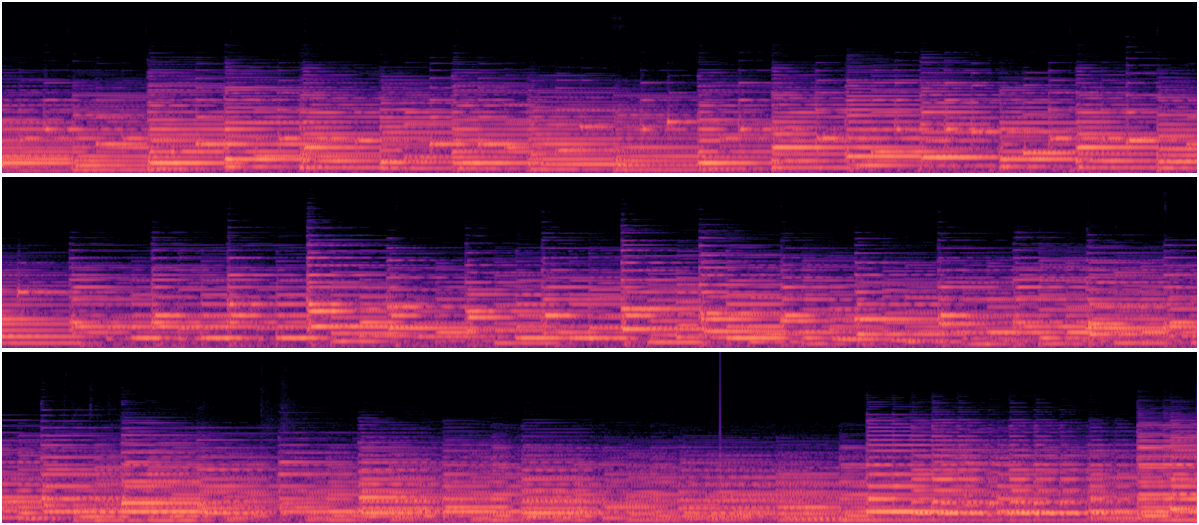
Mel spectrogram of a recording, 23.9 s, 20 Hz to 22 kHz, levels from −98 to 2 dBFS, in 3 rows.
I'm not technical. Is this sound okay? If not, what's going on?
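No. Near the end, a doubled audio track appears: a second copy of the music was likely captured by a slower path. From 20.72 s until the end, a quieter copy trails the music by roughly 0.15 seconds, starting abruptly.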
